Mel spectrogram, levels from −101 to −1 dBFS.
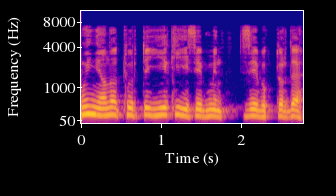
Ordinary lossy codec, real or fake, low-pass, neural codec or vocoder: none; fake; 7.2 kHz; codec, 16 kHz, 16 kbps, FreqCodec, larger model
